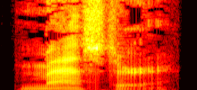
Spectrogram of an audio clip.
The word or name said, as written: master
